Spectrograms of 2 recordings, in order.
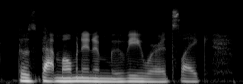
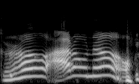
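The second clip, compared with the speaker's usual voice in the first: put-on slow, high, playful girl-talk; sassy reply; 13 semitones higher, 5 dB louder, slower than usual. Mother answering her newborn's bewildered looks, slow and sassy. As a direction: shrug it off to the baby. Answering the baby's imagined questions.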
